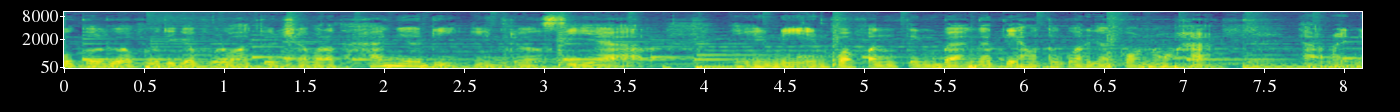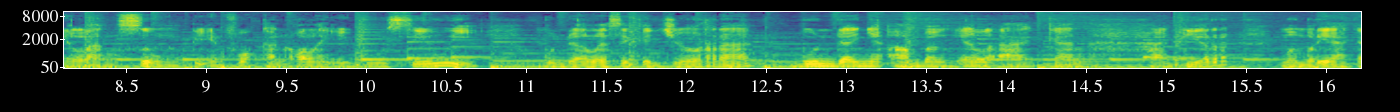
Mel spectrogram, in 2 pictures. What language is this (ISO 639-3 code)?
ind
